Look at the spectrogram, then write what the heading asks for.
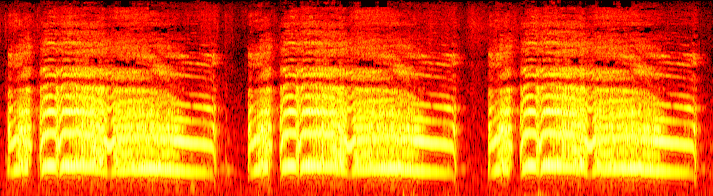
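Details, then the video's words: A rooster crows three times in succession. Each is a loud, harmonic cock-a-doodle-doo lasting about two seconds, with short gaps between them, and there are no other clear sounds. "पशु-मुर्गा बाँग देता है"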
